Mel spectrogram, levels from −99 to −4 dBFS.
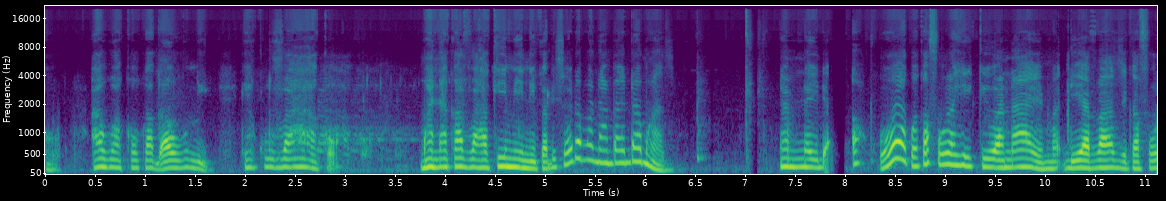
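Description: Speech, with four distinct faults. From 2.09 to 4.3 s there is feedback echo between two devices. Each phrase returns roughly every 300 ms, at about 22 dB below the speech. A second device in the room is replaying the call into an open microphone, and that microphone's echo canceller cannot remove it. Repeated stalls (stutter) follow from 6.27 to 7.15 s and from 7.59 to 8.02 s. The audio catches and drags in six short holds, then four, with the longest at 128 ms. Late packets kept emptying the jitter buffer, so the receiver stretched the last sound while it waited. Scattered short gaps appear from 8.96 to 9.79 s. About seven tiny hiccups, the longest around 10 ms, mark single lost packets patched over by concealment. A jitter buffer slow-down runs from 9.0 to 11.11 s. The speech plays at 91% speed with the pitch unchanged, because the receiver repeated pitch periods to add 203 ms of reserve.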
